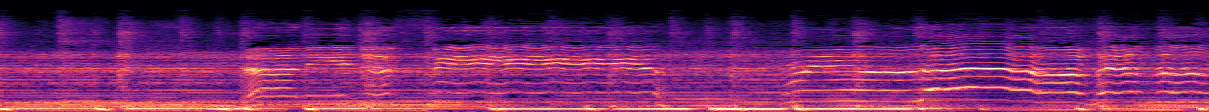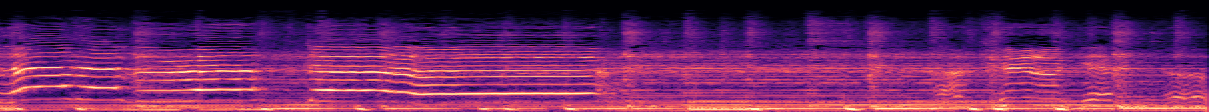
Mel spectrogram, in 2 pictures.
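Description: Male voice singing sustained wordless notes with vibrato over a backing track of steady chords and a regular beat. The vocal drops out about nine seconds in and returns briefly near the end.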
